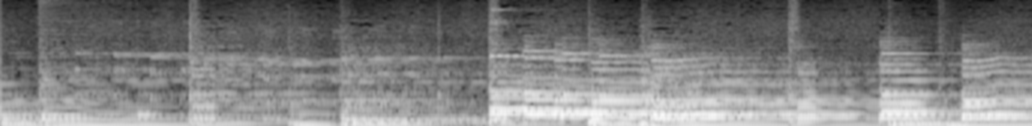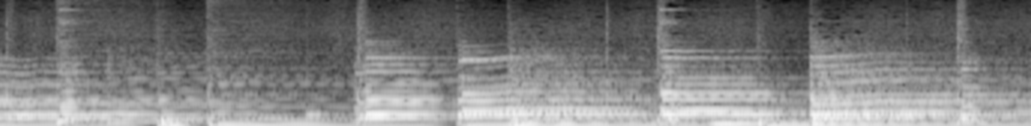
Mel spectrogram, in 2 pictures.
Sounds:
music

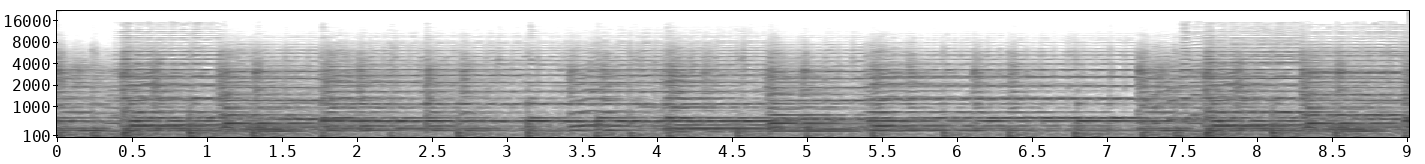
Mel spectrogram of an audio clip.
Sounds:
musical instrument
music
bowed string instrument
fiddle

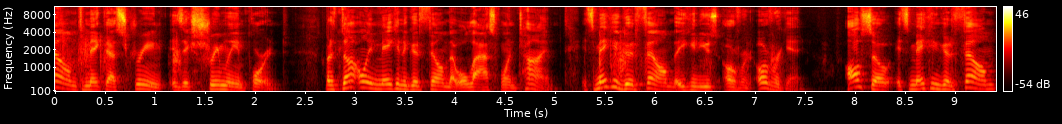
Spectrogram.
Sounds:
speech

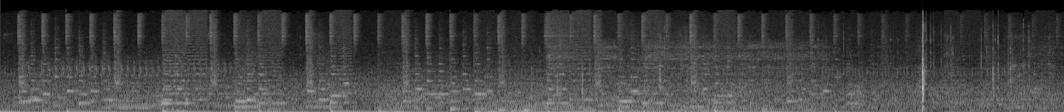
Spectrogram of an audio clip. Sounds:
music

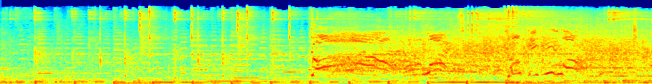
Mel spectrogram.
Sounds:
playing table tennis

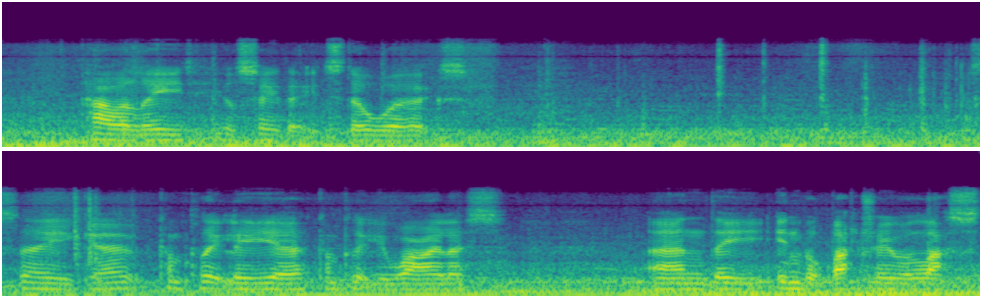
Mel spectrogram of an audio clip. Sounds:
speech

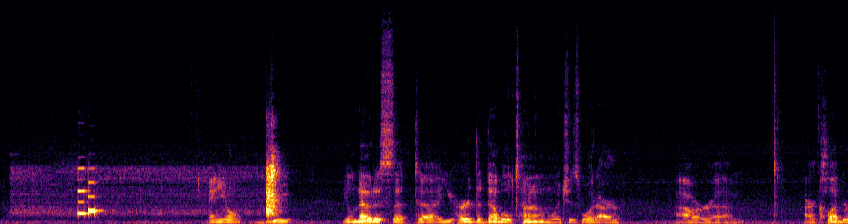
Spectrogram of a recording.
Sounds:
speech

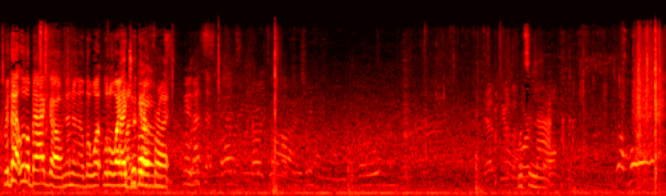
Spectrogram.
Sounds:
speech

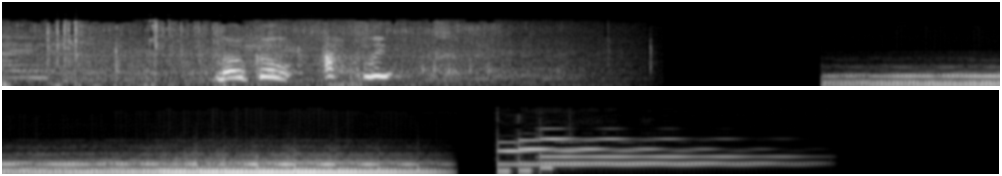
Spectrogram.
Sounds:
vehicle

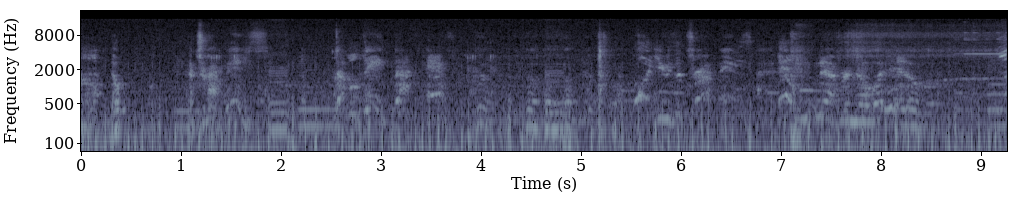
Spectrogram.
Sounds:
speech

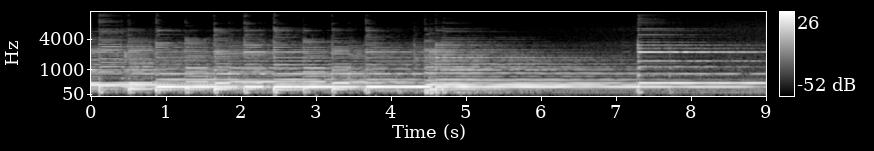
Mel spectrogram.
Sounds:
music
guitar

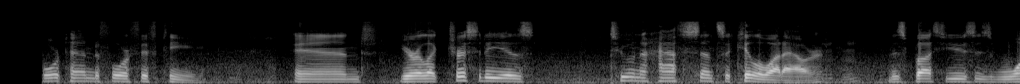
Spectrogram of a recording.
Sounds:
speech

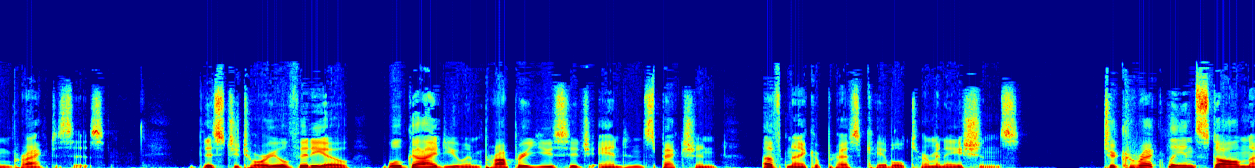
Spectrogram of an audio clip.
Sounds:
speech

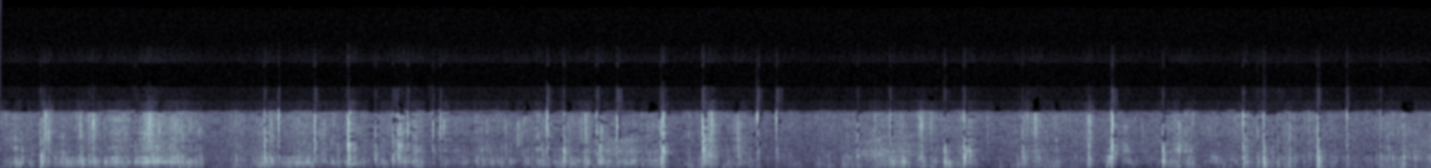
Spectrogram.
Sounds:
rattle

